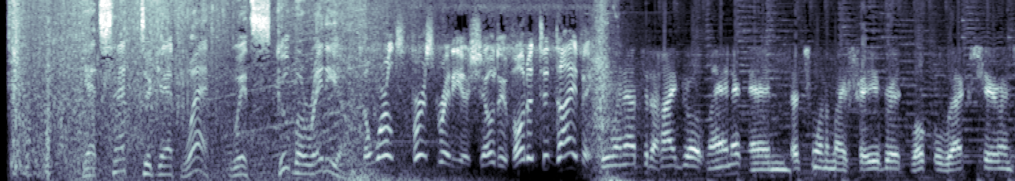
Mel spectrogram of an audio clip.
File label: Promo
